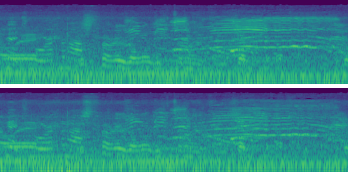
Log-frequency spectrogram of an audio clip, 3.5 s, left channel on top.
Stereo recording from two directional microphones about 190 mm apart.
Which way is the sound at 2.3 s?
15° right (ahead or behind).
